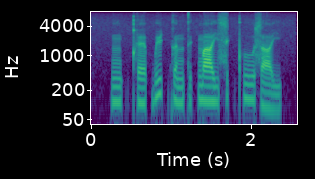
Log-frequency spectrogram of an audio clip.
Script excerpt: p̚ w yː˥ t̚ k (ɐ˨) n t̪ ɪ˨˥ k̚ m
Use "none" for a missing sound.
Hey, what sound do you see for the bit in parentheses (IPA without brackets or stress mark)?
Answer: ɐ˨˧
